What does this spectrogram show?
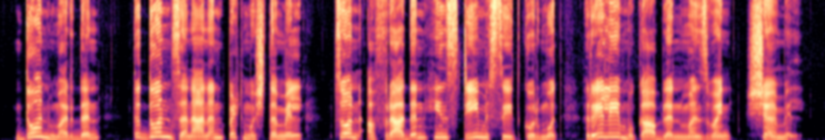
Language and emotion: Kashmiri, neutral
